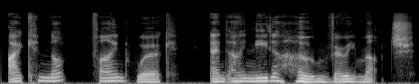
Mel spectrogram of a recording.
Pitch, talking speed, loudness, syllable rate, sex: 135 Hz, 155 wpm, -19 LUFS, 3.7 syllables/s, male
